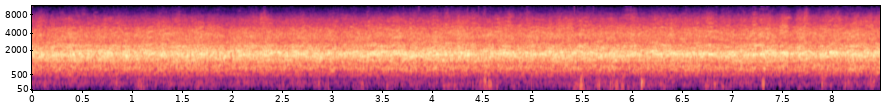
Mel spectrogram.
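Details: Snow geese migrating at Montezuma, New York, on 7 March 2022 near peak passage, the flock taking flight: a dense, unbroken wall of overlapping honking calls, with low thumping rumbles beneath.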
